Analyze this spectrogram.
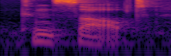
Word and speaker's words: consult: at the word consult, we have the stress on the second syllable. So the salt syllable is long. It has a clear vowel, the stressed schwa sound, and the letters C-O-N are in the unstressed first syllable, and they sound like consult. It's almost like there's no vowel there at all. We do have a little short unstressed schwa, consult, but you can hear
